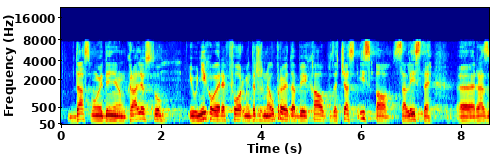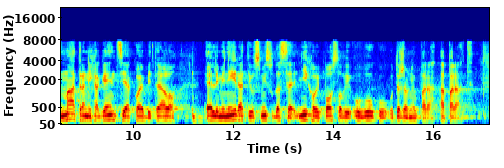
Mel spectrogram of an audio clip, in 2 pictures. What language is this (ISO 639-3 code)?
hrv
